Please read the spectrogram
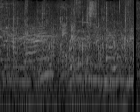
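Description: People talking nearby, with a steady low rumble underneath.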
